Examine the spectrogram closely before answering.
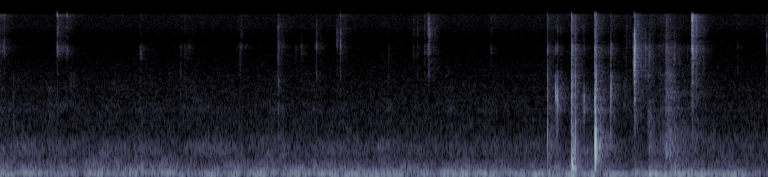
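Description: Small plastic model-kit parts clicking and tapping as they are handled and tried in place, with a quick cluster of clicks about four seconds in, over a faint steady low hum.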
